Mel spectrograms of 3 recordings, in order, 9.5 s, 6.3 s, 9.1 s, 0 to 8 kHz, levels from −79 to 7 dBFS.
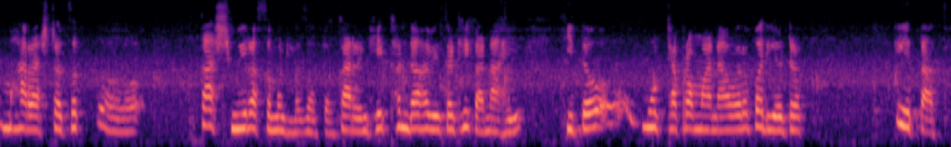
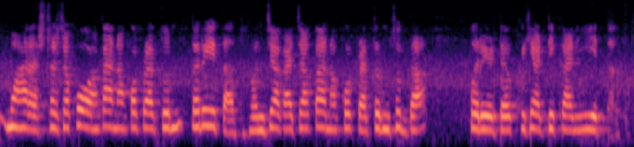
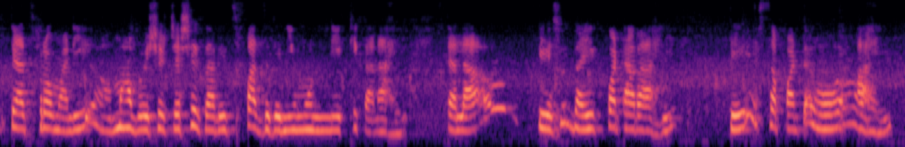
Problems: constant background noise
